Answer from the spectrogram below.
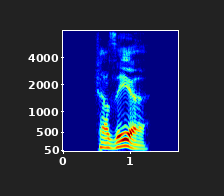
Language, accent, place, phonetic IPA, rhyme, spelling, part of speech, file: German, Germany, Berlin, [fɛɐ̯ˈzɛːə], -ɛːə, versähe, verb, De-versähe.ogg
- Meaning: first/third-person singular subjunctive II of versehen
